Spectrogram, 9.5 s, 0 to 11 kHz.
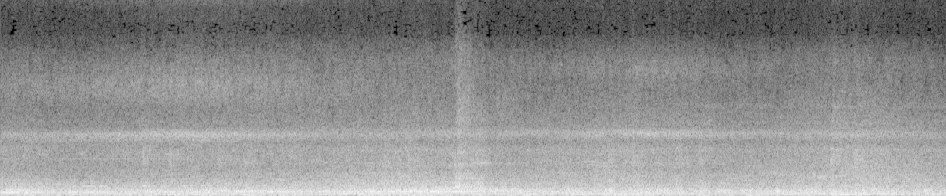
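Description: JR 185 series electric multiple unit pulling out and rolling past close by, with a steady rumble of wheels and running gear on the rails. A single sharp clank comes about four and a half seconds in.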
